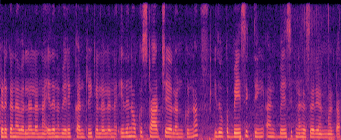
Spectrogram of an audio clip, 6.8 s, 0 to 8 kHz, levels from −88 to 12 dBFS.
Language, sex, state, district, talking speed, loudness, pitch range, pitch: Telugu, female, Andhra Pradesh, Srikakulam, 140 wpm, -17 LUFS, 200-220 Hz, 210 Hz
